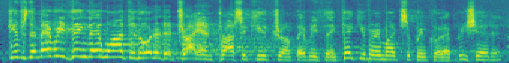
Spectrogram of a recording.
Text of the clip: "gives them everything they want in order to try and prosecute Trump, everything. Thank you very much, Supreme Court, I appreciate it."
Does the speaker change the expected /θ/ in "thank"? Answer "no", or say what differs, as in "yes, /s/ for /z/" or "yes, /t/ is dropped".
no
